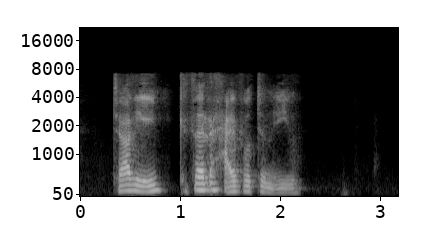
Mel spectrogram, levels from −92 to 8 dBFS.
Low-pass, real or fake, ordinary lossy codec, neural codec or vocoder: 7.2 kHz; fake; MP3, 48 kbps; codec, 16 kHz, 1.1 kbps, Voila-Tokenizer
